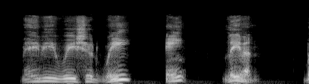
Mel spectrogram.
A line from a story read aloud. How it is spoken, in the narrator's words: Bert growled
